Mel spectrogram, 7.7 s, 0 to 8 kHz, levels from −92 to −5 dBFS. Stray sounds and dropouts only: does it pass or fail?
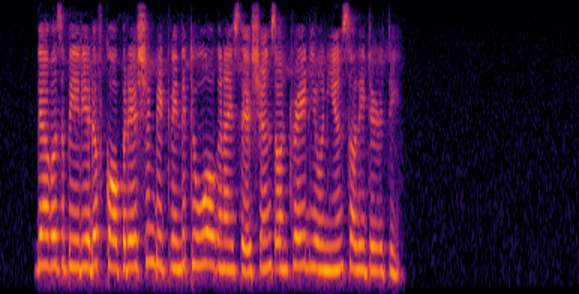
pass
